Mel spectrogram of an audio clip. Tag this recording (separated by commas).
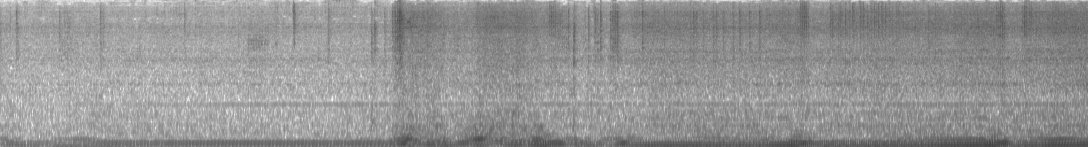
Vehicle, Car, Motor vehicle (road)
